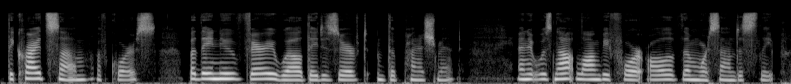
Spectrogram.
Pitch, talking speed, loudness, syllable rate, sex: 225 Hz, 195 wpm, -18 LUFS, 5.3 syllables/s, female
